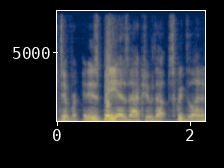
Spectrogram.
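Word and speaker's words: Báez: kind of sounds like an eye but is pronounced different it is baez actually without squeaky land on top of the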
